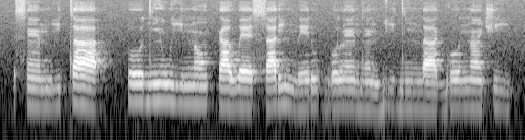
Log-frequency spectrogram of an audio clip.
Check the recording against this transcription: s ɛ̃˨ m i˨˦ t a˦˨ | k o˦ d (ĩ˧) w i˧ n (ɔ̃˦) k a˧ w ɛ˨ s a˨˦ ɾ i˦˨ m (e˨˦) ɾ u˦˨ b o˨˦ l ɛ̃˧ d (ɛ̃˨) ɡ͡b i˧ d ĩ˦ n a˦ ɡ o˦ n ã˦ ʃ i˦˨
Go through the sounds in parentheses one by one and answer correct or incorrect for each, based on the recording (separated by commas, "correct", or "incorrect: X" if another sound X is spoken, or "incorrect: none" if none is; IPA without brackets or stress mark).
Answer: incorrect: ĩ˦, correct, correct, correct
